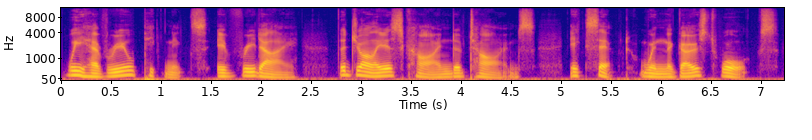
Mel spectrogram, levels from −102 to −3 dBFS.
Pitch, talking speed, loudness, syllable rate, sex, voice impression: 115 Hz, 125 wpm, -17 LUFS, 3.5 syllables/s, female, masculine, adult-like, slightly soft, slightly calm, unique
